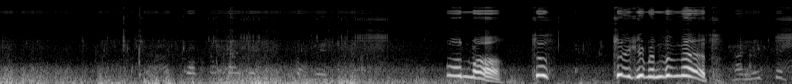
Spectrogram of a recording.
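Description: A fish splashes in the water as it is netted.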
